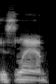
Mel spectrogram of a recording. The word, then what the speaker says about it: Islam: Yeah, well, it's actually pronounced Islam.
